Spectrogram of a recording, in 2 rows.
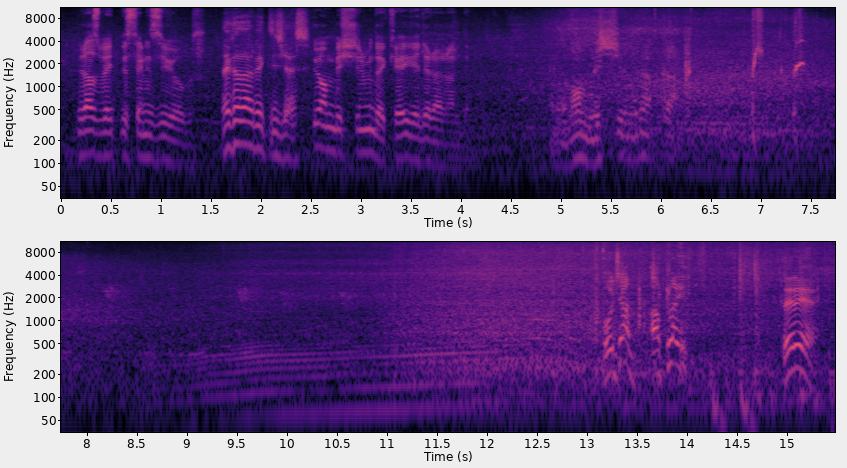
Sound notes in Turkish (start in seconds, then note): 6.9 Islık çalıyor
